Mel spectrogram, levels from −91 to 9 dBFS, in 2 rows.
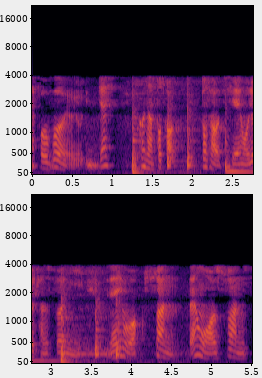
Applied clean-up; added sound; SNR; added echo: none; Drum kit; 6 dB; none.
